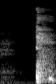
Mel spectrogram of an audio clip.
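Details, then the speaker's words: One sudden, loud cough from an adult who coughs repeatedly throughout the recording, preceded by quiet room sound. "well you're can hear the coughing the whole video I apologize"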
